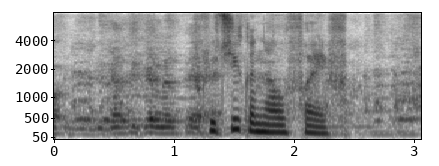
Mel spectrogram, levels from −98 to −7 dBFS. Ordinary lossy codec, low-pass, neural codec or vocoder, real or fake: none; none; none; real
